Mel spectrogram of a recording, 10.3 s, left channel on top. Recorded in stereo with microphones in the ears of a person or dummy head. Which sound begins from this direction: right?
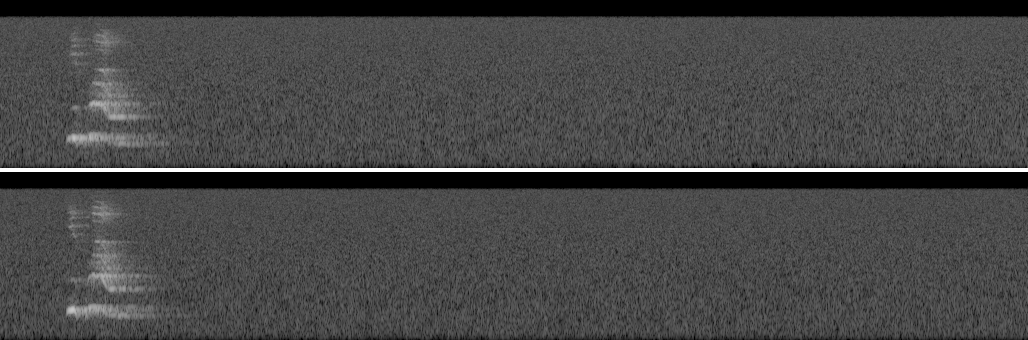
A child speaking, at 0.7 s.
